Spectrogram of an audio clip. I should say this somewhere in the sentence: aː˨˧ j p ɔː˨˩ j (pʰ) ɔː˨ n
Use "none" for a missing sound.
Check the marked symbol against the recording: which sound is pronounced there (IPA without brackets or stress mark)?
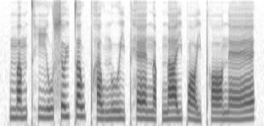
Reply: pʰ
